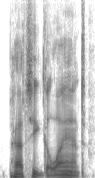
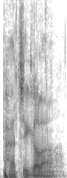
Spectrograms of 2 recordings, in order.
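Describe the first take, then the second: First: The name is said in an Ontario accent. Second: The name is said without an Ontario accent. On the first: "as they said in Ontario" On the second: "That's right"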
